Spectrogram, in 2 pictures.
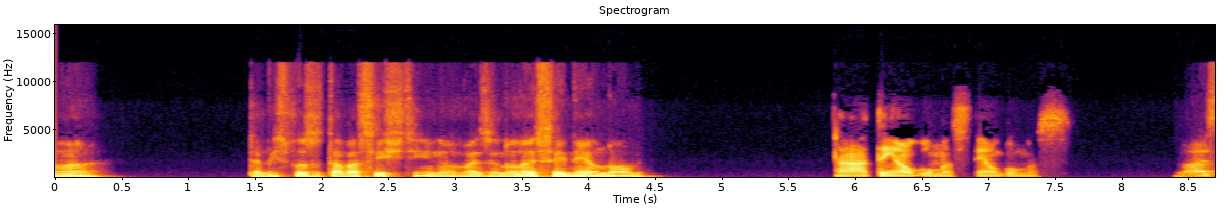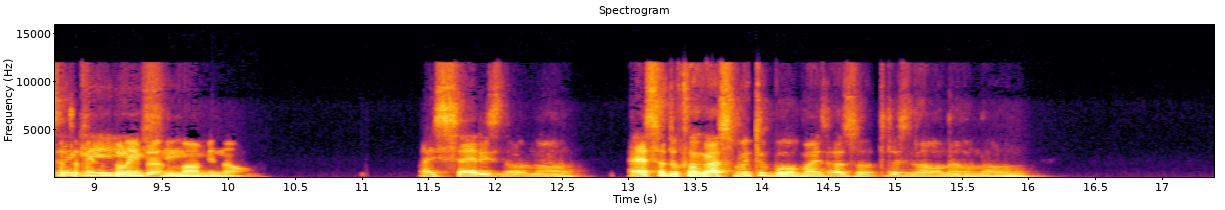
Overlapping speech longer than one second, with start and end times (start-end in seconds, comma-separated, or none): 8.7-10.1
